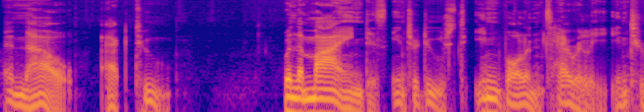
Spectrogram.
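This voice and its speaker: A man's voice: extremely low pitch, creaky, husky, no room sound. A man narrating a scripted horror drama in an ominous, dramatic storytelling manner.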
